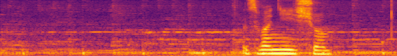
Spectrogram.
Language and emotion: Russian, neutral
